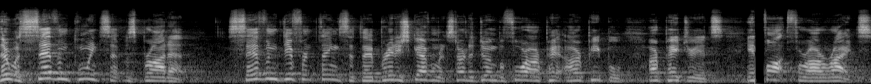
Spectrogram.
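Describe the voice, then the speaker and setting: Over noticeable background noise, a raised, projected voice with an American accent carries ordinary pitch variation. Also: man, high pitch for a man, moderate pace. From southern Ohio. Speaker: rally speaker. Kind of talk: rally speech. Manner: impassioned.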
